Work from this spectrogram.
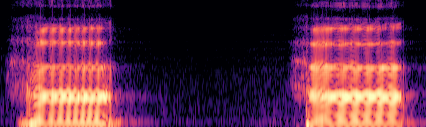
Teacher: হাটা একদম গলা থেকে মোটা করে বের হবে, চিকন করে না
